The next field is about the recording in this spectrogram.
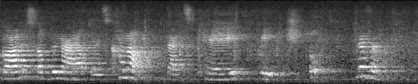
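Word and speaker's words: Khnum: I am Knum. That is K-H-N-U-M. The H is silent.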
